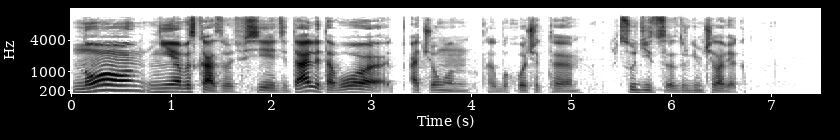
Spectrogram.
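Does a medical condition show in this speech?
No.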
